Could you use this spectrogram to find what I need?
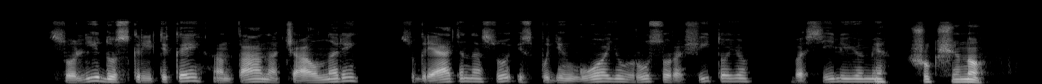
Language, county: Lithuanian, Kaunas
